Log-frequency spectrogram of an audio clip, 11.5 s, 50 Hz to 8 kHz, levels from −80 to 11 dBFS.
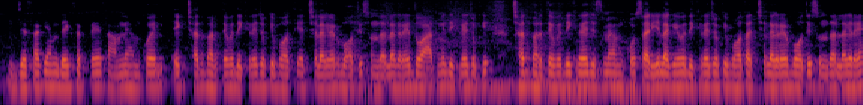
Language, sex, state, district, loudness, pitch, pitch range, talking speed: Hindi, male, Bihar, Muzaffarpur, -30 LUFS, 115 Hz, 115-120 Hz, 280 wpm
